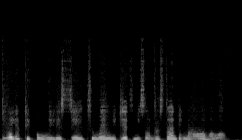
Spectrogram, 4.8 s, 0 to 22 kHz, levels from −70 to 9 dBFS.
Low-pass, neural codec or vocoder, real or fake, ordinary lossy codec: 19.8 kHz; codec, 44.1 kHz, 0.9 kbps, DAC; fake; MP3, 64 kbps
